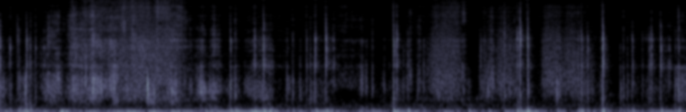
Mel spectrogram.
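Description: Long nails scratch and tap the top of the lid of a closed, small rectangular hollow wooden box resting on dark cloth. Bursts of bright, raspy scratching alternate with many quick, dry taps that die away almost instantly, over a soft low rumble.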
